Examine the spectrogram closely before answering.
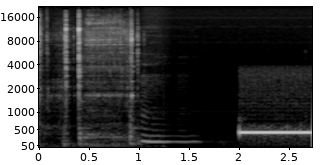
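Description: telephone ringing tone

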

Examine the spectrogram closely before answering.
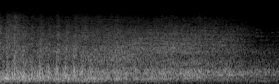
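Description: train sound effect

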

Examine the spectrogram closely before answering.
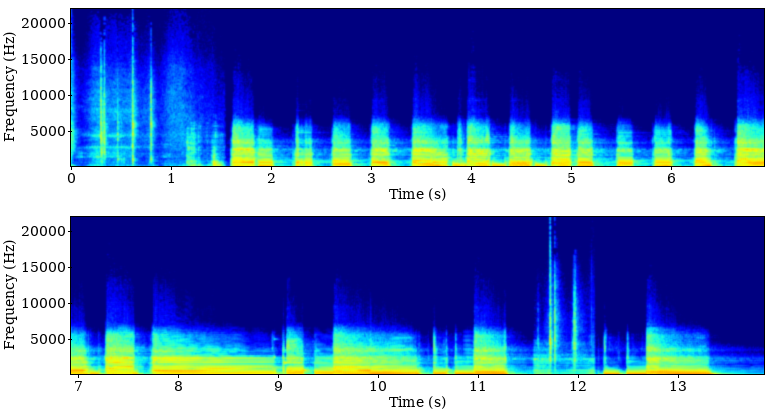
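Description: guitar through overdrive pedal

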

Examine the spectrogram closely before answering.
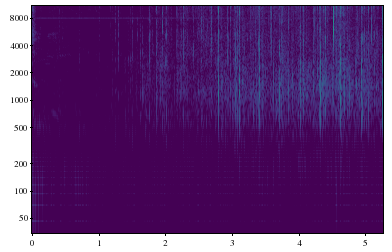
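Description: smattering of applause

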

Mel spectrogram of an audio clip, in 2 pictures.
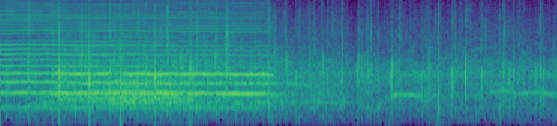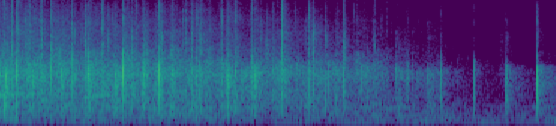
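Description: audience applause welcoming comedian

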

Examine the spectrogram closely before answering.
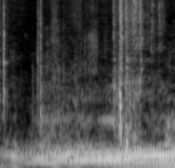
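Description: car engine revving

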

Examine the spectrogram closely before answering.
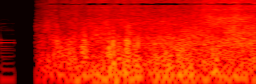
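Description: howling winter storm wind

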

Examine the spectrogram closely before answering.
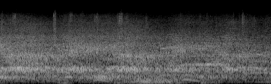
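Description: wrestling arena crowd cheering

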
